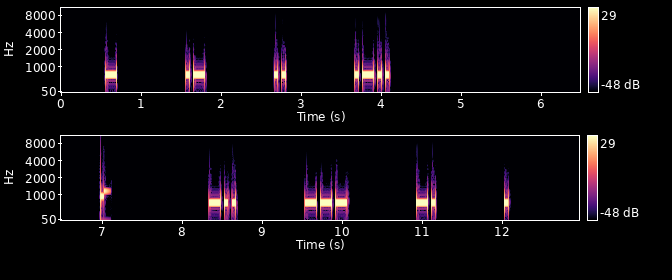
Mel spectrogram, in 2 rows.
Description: Morse code, heard as a keyed tone, about 25 wpm, spaced as for 9 wpm, 700 Hz. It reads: TAIL DONE
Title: 6x Character Spacing - Top 500 Words - 25wpm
